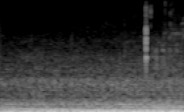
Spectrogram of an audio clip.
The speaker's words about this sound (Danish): Det var en solsort. Der var en solsort.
